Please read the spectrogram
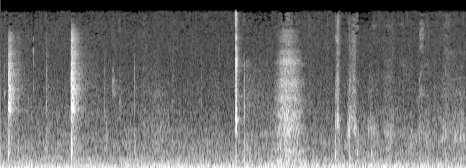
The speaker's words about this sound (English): Hold on. I was typing.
